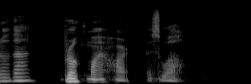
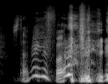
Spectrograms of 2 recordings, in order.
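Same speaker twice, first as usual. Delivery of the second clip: high, laughing mock complaint; playfully begging them to stop, laughing; laughing protest; 11 dB louder, faster than usual. Real, not acted. Teasing the laughing audience.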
